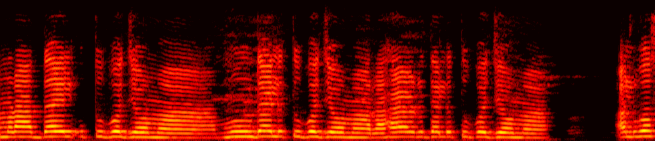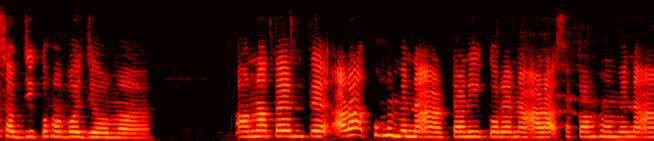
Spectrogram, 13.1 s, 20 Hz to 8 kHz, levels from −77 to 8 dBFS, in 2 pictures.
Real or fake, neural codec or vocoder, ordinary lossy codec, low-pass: real; none; Opus, 24 kbps; 7.2 kHz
